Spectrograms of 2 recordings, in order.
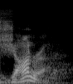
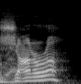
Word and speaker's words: genre: I think it's just genre. Isn't it genre? Yeah, it's a syllable in there.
